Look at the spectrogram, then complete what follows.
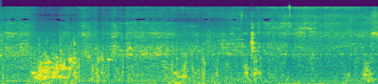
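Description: Fishing vessel's engine running with a steady low hum, under the rush of wind on the microphone.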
